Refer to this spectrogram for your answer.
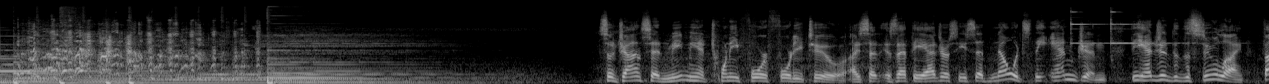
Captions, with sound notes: (ladies laughing) - So John said, "Meet me at 2442." I said, is that the address? He said, "No, it's the engine." (bell rings) The engine to the Sioux Line.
